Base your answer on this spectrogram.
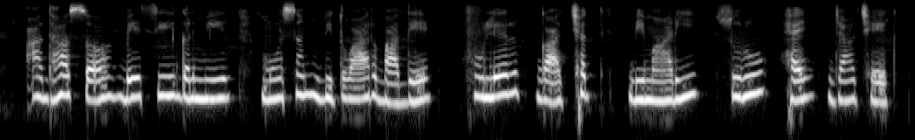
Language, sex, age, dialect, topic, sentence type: Magahi, female, 18-24, Northeastern/Surjapuri, agriculture, statement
